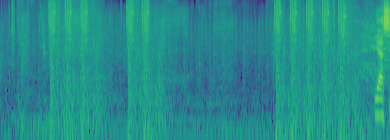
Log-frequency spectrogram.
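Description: Rapid gunfire bursts from a video game.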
